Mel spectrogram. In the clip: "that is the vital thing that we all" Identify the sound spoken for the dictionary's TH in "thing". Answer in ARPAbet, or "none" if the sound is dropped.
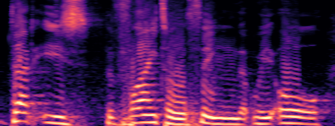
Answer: TH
